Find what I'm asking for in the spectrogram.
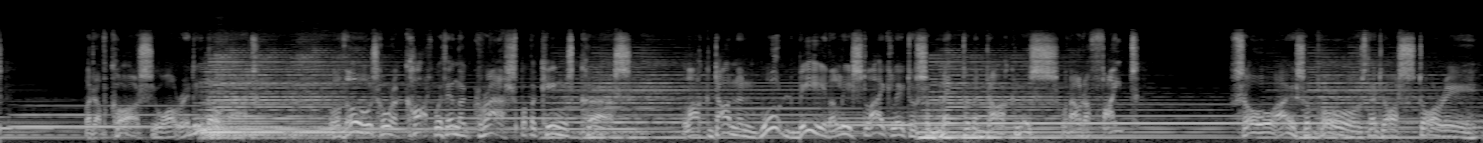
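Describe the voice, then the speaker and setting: An actor playing a grave, scholarly sage in a video game, telling ancient lore in a solemn, dramatic manner. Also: male voice, on the high side. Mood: thoughtful, sombre. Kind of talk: video game voice acting, storytelling. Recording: loud music behind.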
